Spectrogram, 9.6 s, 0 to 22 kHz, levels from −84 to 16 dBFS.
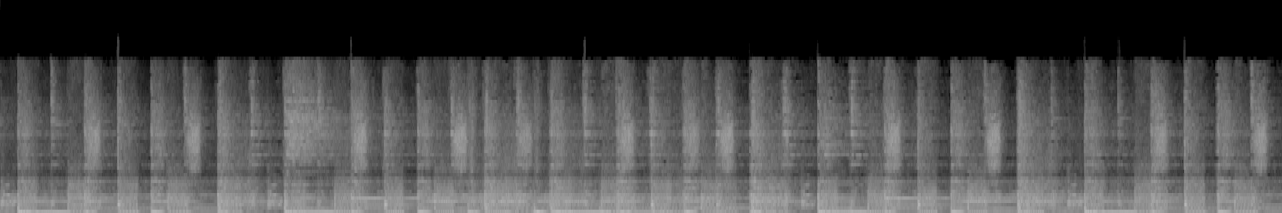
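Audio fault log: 3.79 to 5.91 s, doubled audio track. A second full-band copy of the sound runs about half a second behind the first, a few decibels quieter, roughly 5 dB down. It carries no decay or room colour, so it reads as a flat repeat rather than an echo. It appears and vanishes abruptly at those edges. This is likely a second capture through a slower path, or an edit leaving two copies out of step.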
